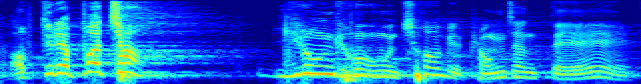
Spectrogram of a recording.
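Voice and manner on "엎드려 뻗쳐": high, loud officer's command; acted drill-officer shout; barked military order. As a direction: order him down for punishment.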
